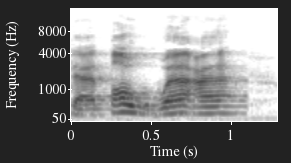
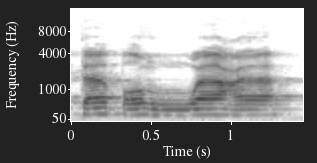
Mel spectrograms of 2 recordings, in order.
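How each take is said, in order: First: The doubled w gets a short stressed jolt. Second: The doubled w is glided over without a jolt. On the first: The speaker calls it right. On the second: The speaker calls it wrong.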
